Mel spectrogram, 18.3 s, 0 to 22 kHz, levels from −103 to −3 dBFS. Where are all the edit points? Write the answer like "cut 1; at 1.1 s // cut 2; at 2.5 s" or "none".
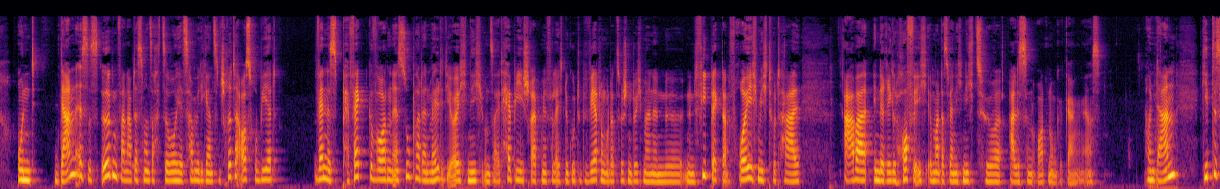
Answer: cut 1; at 2.0 s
